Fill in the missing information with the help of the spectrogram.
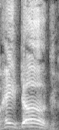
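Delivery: high, loud call to a buddy. Retold or imitated. Pretending to call a buddy, loud high call. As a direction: call out to Doug across the lot. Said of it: "real loud".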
